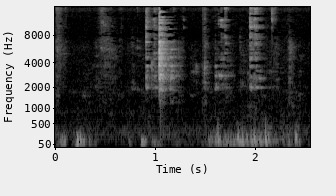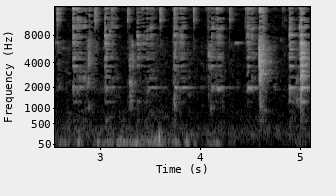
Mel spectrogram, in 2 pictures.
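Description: Close chewing of a mouthful of salad, with many sharp, irregular mouth clicks and a metal fork clinking against a plate.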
